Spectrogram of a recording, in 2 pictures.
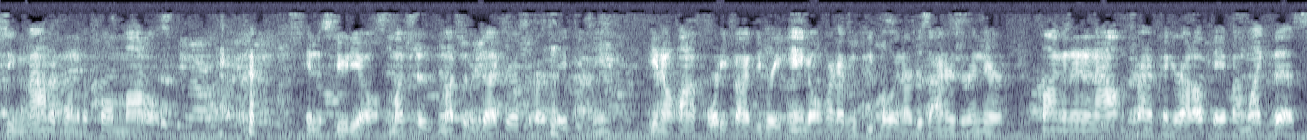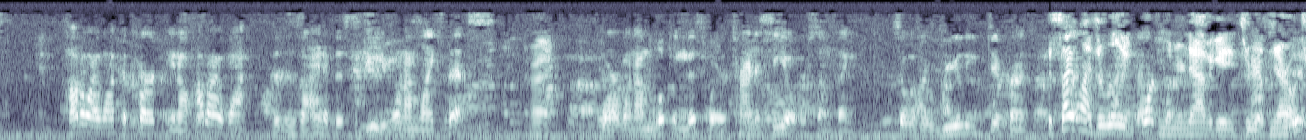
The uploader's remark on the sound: Sorry about the audio quality, we were outside and all wearing masks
